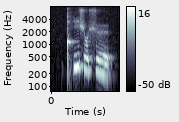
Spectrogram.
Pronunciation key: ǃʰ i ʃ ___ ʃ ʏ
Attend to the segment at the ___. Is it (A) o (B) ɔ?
A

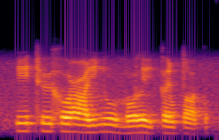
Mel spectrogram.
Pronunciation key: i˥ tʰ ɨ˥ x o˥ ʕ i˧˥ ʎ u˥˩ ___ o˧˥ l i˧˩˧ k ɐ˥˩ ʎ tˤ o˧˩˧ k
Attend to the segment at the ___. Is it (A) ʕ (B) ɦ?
B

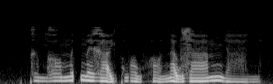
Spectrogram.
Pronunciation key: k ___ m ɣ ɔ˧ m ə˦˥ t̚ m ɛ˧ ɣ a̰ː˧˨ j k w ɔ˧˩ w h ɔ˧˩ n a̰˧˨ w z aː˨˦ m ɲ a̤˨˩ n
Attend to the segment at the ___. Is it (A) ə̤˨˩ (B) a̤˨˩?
A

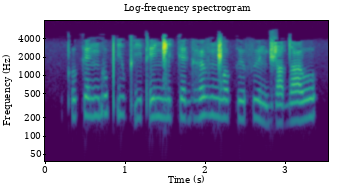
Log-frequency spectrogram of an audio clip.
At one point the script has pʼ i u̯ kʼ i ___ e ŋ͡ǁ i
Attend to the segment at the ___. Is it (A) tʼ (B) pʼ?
A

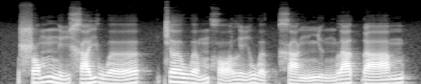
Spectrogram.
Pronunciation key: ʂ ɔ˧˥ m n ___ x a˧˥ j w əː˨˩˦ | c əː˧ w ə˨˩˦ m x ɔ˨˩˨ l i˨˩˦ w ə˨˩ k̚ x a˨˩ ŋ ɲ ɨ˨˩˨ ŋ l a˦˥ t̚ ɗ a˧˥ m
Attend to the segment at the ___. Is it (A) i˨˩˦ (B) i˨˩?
A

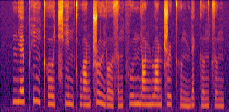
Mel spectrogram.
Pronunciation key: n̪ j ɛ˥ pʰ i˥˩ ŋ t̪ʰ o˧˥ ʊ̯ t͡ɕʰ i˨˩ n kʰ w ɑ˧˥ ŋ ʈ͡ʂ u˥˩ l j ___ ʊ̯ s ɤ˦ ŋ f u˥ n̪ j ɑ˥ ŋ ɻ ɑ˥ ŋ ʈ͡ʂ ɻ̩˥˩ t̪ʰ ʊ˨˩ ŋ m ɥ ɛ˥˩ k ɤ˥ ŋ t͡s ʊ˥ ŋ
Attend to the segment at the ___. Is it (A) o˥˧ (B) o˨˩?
B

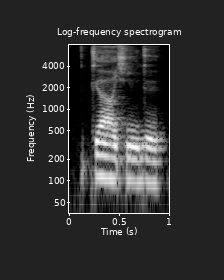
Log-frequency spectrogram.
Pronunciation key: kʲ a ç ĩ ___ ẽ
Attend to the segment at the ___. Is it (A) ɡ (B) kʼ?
A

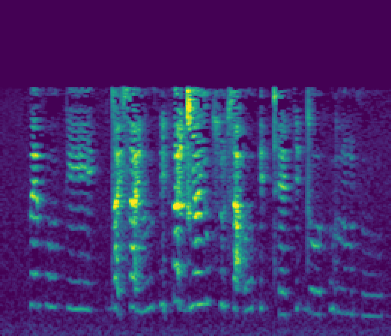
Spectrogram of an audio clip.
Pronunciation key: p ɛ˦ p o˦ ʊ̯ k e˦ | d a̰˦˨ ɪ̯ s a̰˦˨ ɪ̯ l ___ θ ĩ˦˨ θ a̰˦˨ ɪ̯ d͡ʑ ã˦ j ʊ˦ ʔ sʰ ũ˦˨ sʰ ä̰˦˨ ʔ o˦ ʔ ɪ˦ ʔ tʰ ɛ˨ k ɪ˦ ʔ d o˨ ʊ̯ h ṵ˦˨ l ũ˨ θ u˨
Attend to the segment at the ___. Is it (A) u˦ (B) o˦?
A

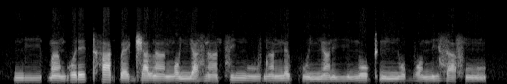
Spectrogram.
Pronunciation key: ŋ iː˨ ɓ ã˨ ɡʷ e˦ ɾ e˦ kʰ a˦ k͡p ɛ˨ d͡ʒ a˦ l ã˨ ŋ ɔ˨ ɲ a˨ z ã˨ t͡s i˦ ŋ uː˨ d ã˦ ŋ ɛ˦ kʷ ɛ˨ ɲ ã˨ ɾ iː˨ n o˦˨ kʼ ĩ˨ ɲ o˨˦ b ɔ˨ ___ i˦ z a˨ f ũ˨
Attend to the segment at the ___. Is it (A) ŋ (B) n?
B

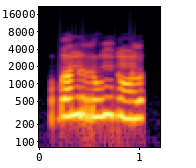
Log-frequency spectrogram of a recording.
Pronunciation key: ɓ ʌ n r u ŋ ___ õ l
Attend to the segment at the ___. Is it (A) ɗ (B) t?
A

